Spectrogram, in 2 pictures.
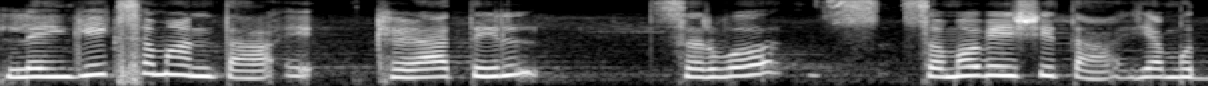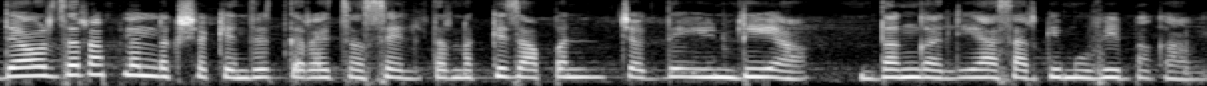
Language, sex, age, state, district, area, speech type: Marathi, female, 30-45, Maharashtra, Buldhana, urban, spontaneous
